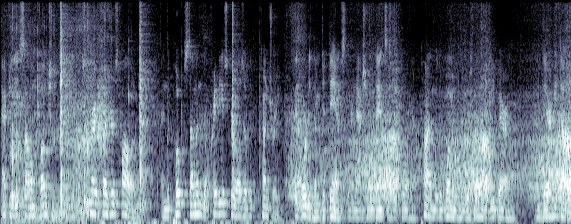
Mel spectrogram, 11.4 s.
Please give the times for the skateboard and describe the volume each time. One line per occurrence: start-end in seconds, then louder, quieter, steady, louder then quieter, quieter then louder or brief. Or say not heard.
0.0-11.3 quieter then louder.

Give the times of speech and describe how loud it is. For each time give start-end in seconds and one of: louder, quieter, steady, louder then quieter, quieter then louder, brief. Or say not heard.
0.0-11.3 steady.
